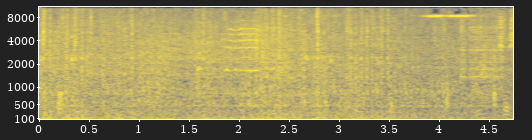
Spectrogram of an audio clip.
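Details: Deep vehicle engine rumble with a brief air-brake hiss, and no animal voices. Low mechanical noise fills the recording throughout.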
